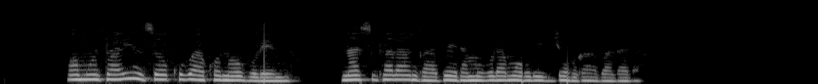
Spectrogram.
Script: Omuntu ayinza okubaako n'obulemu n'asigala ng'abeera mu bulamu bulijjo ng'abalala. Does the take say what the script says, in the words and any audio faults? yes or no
yes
